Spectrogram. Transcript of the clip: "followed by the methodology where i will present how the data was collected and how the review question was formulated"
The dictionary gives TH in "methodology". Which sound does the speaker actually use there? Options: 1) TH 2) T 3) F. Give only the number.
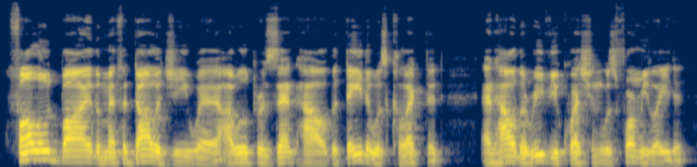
1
